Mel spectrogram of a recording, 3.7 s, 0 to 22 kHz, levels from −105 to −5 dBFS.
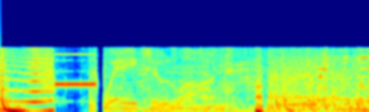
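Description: A late packet emptied the jitter buffer at 0.96 s, a short stall from a late packet. The last sound is held about 68 ms until 1.04 s, then resumes with nothing lost.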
